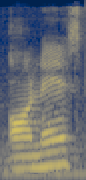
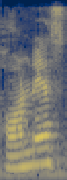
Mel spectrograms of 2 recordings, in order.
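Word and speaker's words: honest: example Jerry is অ্যান অনেস্ট বয় আমরা কিন্তু হনেস্ট বয় বলছি না অর্থাৎ হয় এইচ এর উচ্চারণ করছি না আমরা এইচ কে সাইলেন্ট রেখে অনেস্ট বলছি অনেস্ট সেজন্য আমরা এখানে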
